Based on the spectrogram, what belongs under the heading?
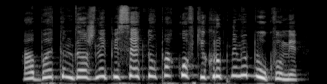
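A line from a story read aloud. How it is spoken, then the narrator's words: Sobbing. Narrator (Russian): всхлипнула я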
